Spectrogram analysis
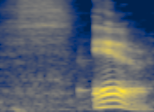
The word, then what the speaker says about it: heir: 자, heir 이게 H가 묵음입니다. H 묵음.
